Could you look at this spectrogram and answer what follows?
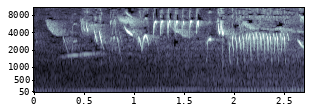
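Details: Black-throated canary (Crithagra atrogularis), an African finch, kept as a songbird, singing a rapid, high twittering song of quick slurred notes and buzzy trills, with a low hum in the background.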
